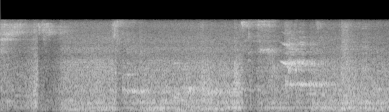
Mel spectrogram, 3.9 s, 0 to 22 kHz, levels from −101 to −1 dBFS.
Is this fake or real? real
